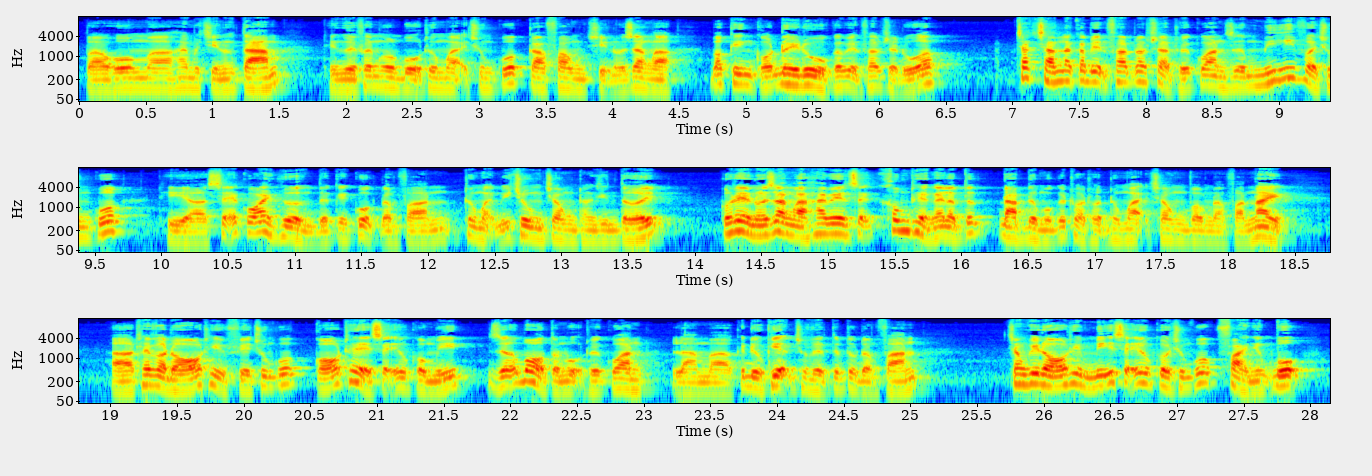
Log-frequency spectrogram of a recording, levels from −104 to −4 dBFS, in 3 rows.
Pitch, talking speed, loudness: 155 Hz, 280 wpm, -24 LUFS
